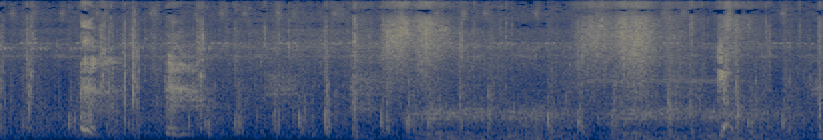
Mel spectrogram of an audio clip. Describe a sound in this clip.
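Hands and feet scrape and knock against rock during a climb.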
